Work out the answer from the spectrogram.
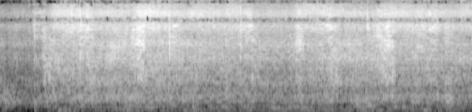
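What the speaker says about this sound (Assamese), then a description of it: "ফ্ৰাই কৰিব অলপ।" Pork and mustard greens sizzle steadily in a hot pan, a dense close frying hiss broken by a few sharp spatters and the occasional scrape of stirring.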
